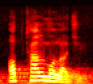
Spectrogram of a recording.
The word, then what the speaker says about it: ophthalmology: Ophthalmology has a funny letter and a silent letter H.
